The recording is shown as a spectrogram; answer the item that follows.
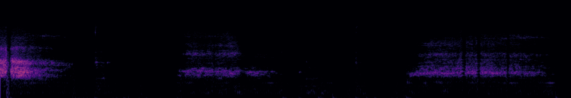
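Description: Slow, smooth exhale during a yoga class, part of a sequence of hip openers and standing poses. Three soft, airy breaths drift in and out with pauses between, quiet and close, with no one talking.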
